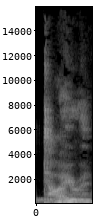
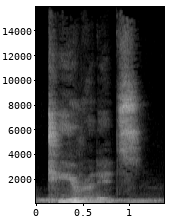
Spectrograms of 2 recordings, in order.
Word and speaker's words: Tyranids: shall show these two is it pronounced tyrant it's tyranids captain what we shall show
